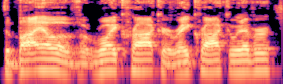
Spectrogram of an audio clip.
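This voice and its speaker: A man's voice: mid-range voice, fairly even intonation, normal speed. A man telling a long story in casual conversation, rambling and stopping to search for words. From born in France, grew up overseas. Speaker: guest telling stories.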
